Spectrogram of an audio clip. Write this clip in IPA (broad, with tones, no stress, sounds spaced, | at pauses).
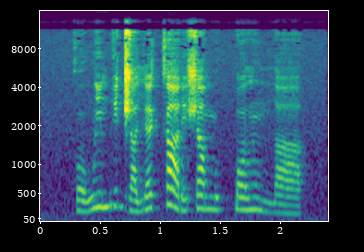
k o˨ w ĩ˧ b i˧ d͡ʒ a˨ j ɛ˨˦ k a˦˨ ɾ i˨˦ ʃ a˦ m u˧ k͡p ɔ˦ l ũ˦˨ n a˨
